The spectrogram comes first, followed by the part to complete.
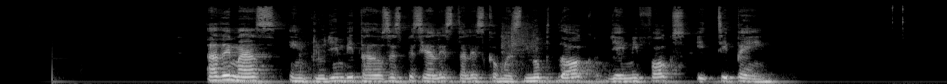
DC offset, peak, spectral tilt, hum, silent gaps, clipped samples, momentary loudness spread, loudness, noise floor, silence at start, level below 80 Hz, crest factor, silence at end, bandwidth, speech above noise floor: under 0.1%; -2 dBFS; -6.5 dB/octave; none; none; under 0.1%; 8 LU; -20 LUFS; -66 dBFS; 2.05 s; -46 dBFS; 18 dB; 1.6 s; 16.5 kHz; 47 dB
